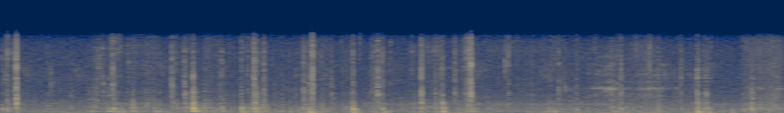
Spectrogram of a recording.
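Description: Wiring and plastic under a car's dashboard being handled and tucked in above the fuse box: irregular light clicks and taps with rustling.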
